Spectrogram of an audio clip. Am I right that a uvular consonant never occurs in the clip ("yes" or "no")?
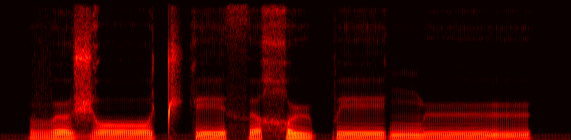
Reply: no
